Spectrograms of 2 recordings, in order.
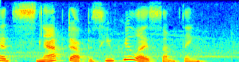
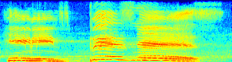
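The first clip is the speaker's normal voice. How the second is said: slow, stretched arena shout; announcer shout; 6 semitones higher, much slower than usual. Acted. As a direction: bellow it to the stands.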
